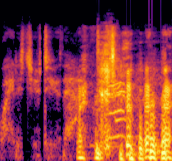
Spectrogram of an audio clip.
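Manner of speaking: slow, whispered scolding tone.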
